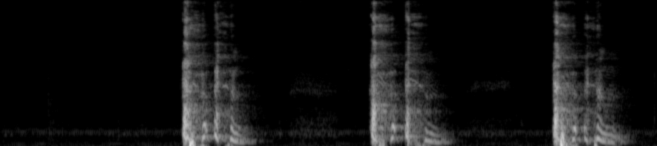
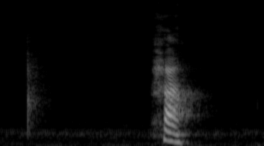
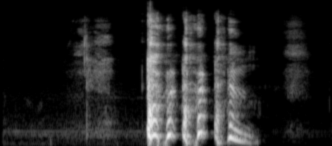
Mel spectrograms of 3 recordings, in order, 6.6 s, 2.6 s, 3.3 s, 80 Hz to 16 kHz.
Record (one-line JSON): {"three_cough_length": "6.6 s", "three_cough_amplitude": 16521, "three_cough_signal_mean_std_ratio": 0.27, "exhalation_length": "2.6 s", "exhalation_amplitude": 2230, "exhalation_signal_mean_std_ratio": 0.28, "cough_length": "3.3 s", "cough_amplitude": 32768, "cough_signal_mean_std_ratio": 0.3, "survey_phase": "alpha (2021-03-01 to 2021-08-12)", "age": "18-44", "gender": "Female", "wearing_mask": "No", "symptom_none": true, "smoker_status": "Never smoked", "respiratory_condition_asthma": false, "respiratory_condition_other": false, "recruitment_source": "REACT", "submission_delay": "1 day", "covid_test_result": "Negative", "covid_test_method": "RT-qPCR"}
